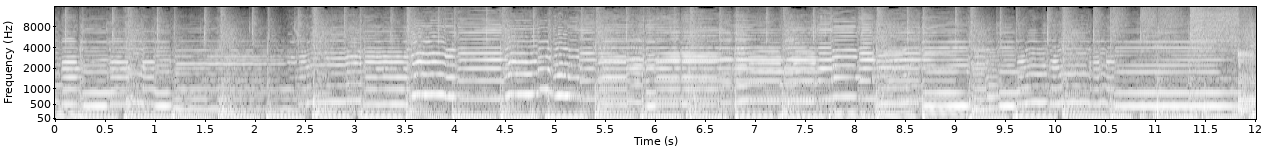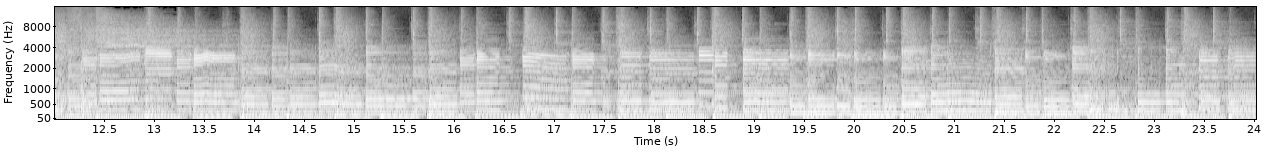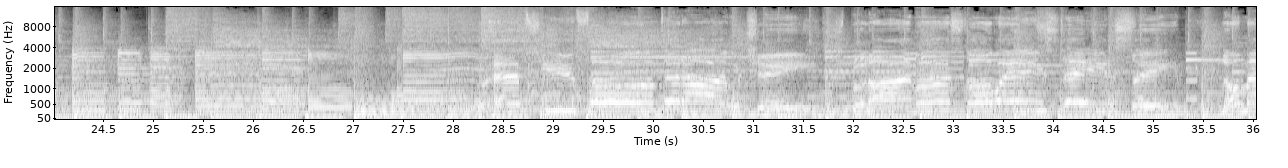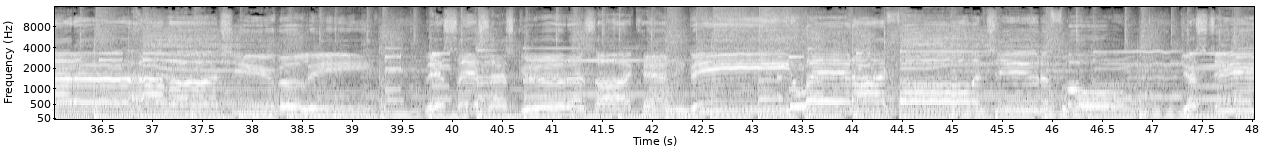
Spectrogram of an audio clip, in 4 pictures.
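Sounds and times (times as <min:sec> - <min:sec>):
bass: 0:00.0 - 0:48.0
lead guitar melody: 0:00.0 - 0:48.0
steady beat: 0:00.1 - 0:20.2, 0:21.1 - 0:40.0.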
